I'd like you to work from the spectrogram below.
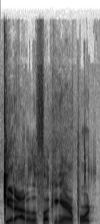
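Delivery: emphatic warning. Real, not acted. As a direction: warn everyone off Mexico City, raising the voice. Warning about missed flights.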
